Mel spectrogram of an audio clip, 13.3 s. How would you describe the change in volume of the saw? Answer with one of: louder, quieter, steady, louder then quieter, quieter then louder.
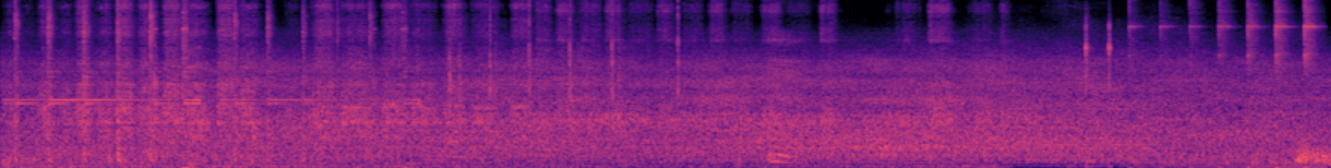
quieter.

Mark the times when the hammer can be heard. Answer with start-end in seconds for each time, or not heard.
0.0-6.8, 10.7-13.2.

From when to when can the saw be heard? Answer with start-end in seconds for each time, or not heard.
0.0-10.1.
